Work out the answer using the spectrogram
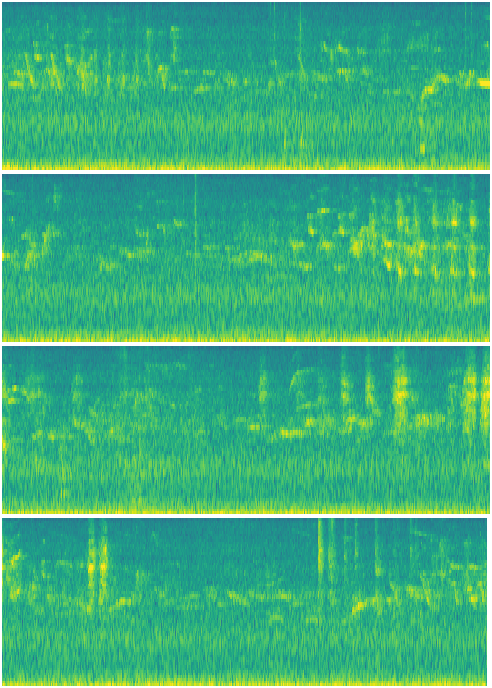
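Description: Wild birds chirping and calling in scattered short bursts, busiest in the middle and near the end, over a steady low background rumble.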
